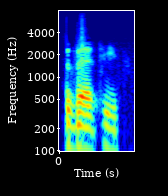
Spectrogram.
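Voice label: Sheriff East County, scanner audio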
